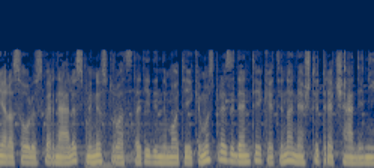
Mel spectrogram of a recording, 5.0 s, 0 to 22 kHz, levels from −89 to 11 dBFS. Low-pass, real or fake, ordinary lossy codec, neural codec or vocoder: 7.2 kHz; real; MP3, 48 kbps; none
